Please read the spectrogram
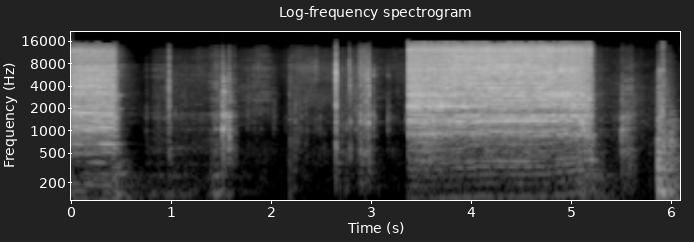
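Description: Cordless circular saw cutting through thick rough-cut lumber in two bursts. The first ends about half a second in, and the blade spins down with the motor's pitch falling. The second runs from a little past three seconds to about five seconds. A sharp click comes just before the end.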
